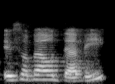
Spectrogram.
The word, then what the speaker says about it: Isobel Devi: your name um my it's pronounced Isabel Dei um and you know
